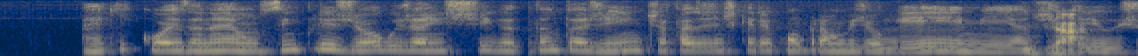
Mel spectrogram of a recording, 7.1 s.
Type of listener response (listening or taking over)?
taking over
